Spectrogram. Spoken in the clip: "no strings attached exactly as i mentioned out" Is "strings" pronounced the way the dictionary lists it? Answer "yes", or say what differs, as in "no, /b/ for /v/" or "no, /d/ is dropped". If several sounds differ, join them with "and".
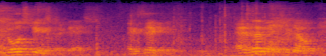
no, /ɹ/ is dropped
